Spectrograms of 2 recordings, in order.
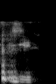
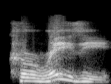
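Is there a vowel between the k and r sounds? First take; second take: no; yes. First: The k and r sounds join with no vowel. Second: A short schwa separates the k and r sounds. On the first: "So we have crazy" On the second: "if you put the schwa in the beginning"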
